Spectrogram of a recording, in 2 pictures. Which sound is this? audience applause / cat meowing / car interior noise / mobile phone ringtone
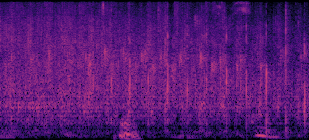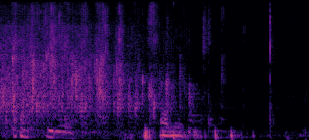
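audience applause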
